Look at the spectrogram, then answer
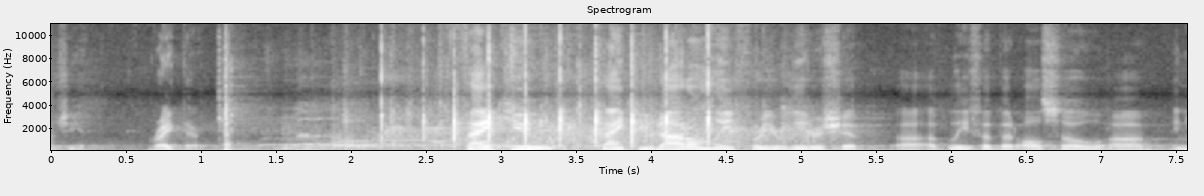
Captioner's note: applause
